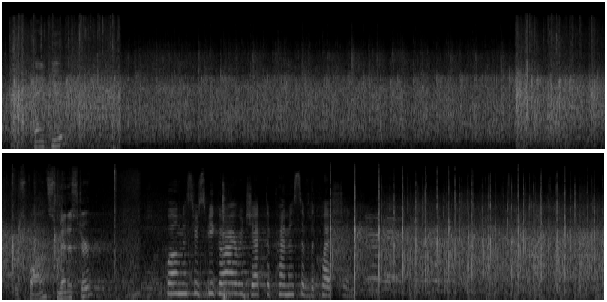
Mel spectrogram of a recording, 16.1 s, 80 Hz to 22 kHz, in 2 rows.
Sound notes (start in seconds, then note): 2.3 applause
